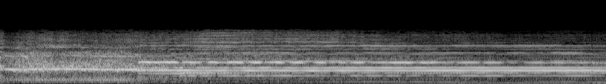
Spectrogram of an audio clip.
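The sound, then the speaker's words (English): A truck bearing down on a pedestrian crossing the street screeches loudly, a rough rush of noise giving way to a sustained, steady shriek of brakes or tires that holds for several seconds without fading. “look out! The truck! Look out for the truck”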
